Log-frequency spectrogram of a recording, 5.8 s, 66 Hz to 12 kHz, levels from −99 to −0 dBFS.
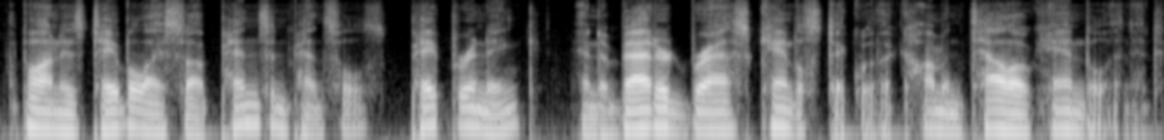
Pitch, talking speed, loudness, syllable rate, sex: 90 Hz, 235 wpm, -21 LUFS, 6.3 syllables/s, male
